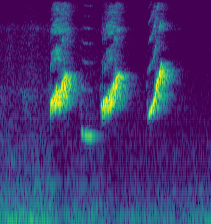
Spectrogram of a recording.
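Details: Greater green leafbird, a cage bird, singing three loud, rich upward-sliding whistles about half a second apart, with a brief low whistle after the first.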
